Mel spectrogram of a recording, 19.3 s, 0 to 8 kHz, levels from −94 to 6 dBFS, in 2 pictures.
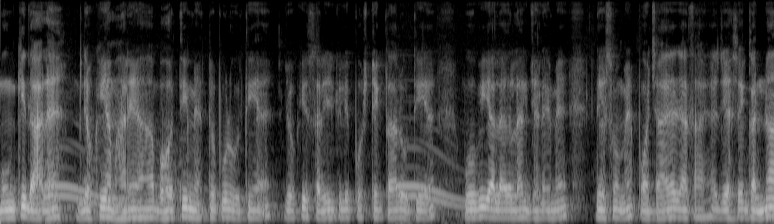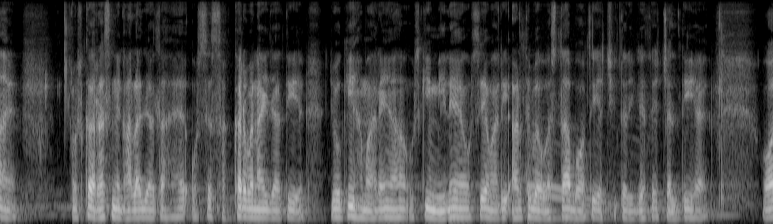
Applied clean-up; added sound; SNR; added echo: none; Guitar; 12 dB; none.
